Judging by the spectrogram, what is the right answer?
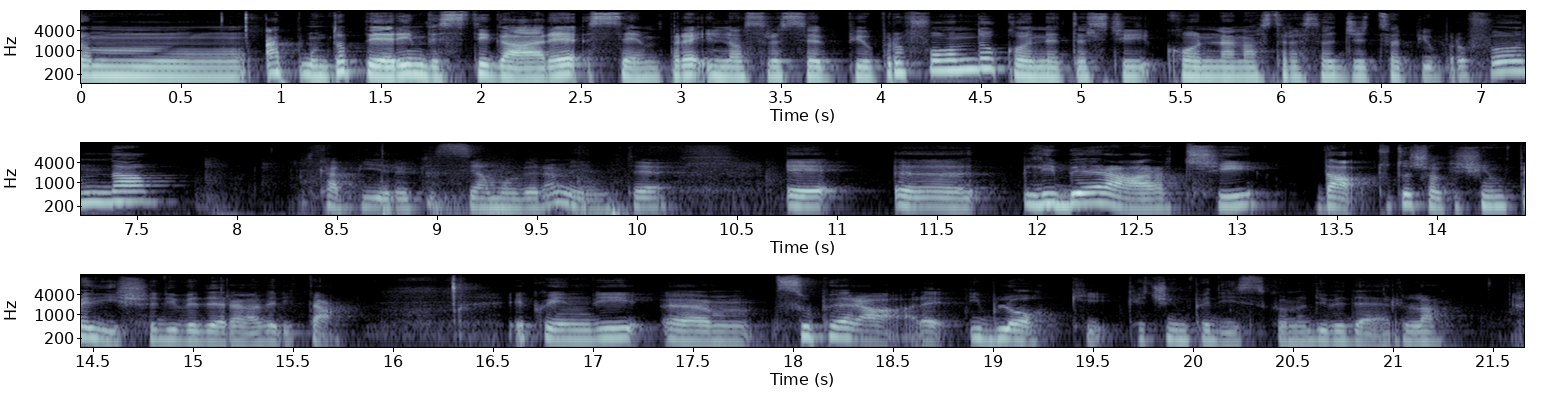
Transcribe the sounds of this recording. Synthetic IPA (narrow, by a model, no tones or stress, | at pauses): apːunt̪operiɱvest̪iɡaːɾesɛmpɾeʔilnɔst̪ɾosɛppːjupːɾofond̪okonːɛt̪ːert͡ʃikʰonlanɔst̪ɾasad͡ʒːet̪sːapjupːɾofond̪a | kapiːɾek̟esjaːmoveɾament̪e | e | libeɾart͡ʃi | d̪at̪ːut̪ːot͡ʃɔk̟ːet͡ʃiːmped̪iʃːed̪ived̪eːɾelaveɾit̪a̰ | ekːwind̪i | supeɾa̰ːɾeiblɔkʰːik̟et͡ʃːiːmped̪iskonod̪ived̪ḛrla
